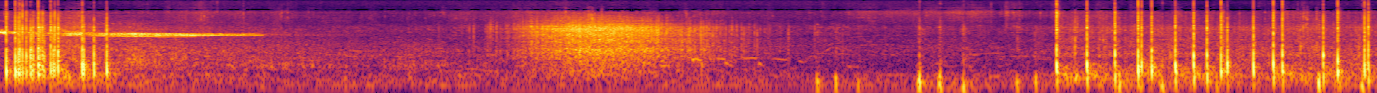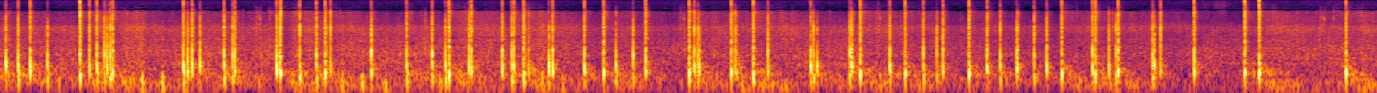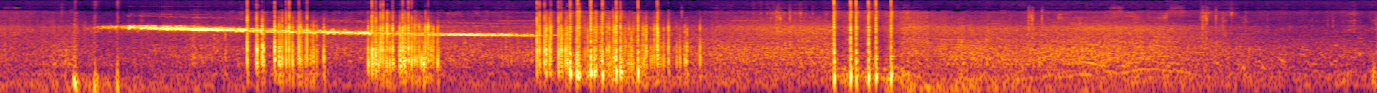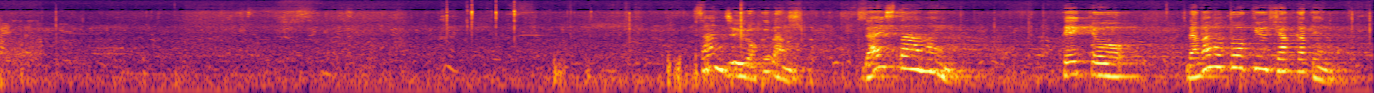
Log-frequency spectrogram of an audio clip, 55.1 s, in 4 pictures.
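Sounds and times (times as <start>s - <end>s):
falling firework whistle: 0.0s - 3.2s, 28.3s - 34.4s
fireworks bursting: 0.0s - 41.8s.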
